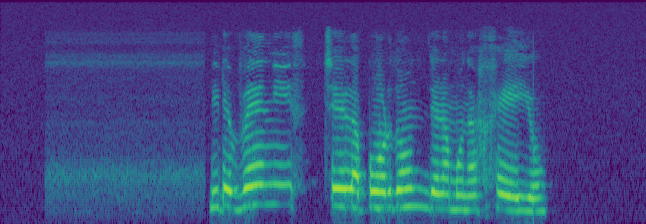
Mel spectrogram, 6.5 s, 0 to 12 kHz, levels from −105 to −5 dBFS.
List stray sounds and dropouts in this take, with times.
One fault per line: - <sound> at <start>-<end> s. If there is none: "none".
none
